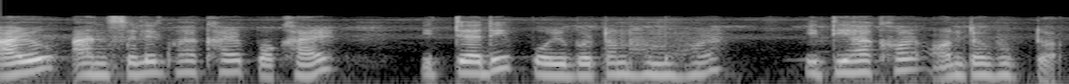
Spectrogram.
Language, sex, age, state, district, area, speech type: Assamese, female, 18-30, Assam, Charaideo, urban, spontaneous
